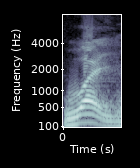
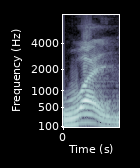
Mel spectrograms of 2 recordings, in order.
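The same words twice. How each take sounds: Both takes have the same delivery.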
